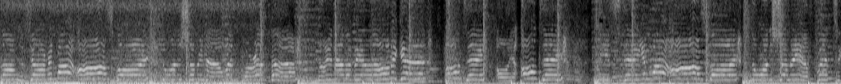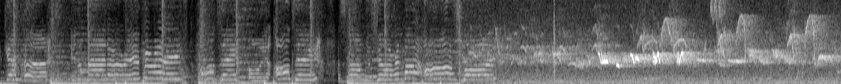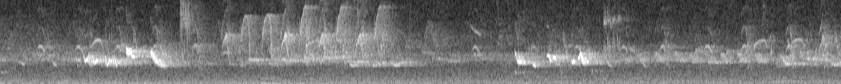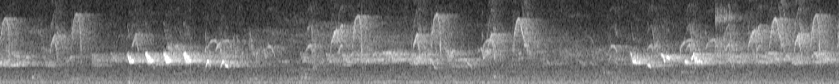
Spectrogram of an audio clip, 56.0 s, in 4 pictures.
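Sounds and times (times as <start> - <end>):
faint steady hum: 0.0 - 4.4, 19.8 - 56.0
songbirds singing: 0.0 - 4.4, 21.0 - 56.0.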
